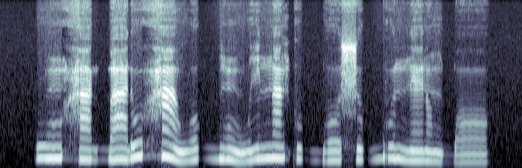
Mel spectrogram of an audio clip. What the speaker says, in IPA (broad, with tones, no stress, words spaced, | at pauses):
wũ˧ha˧ɡ͡ba˧ ɾu˦ hã˦˨wo˨˦ ɡ͡bũ˦˨ wi˨˦nã˦ku˧ ɡ͡bo˧ su˧ɡ͡bu˦nɛ̃˧ɾɔ̃˧ ɡ͡bɔ˧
